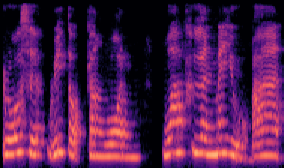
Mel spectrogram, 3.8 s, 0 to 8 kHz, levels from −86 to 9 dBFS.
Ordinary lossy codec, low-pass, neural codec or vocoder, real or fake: none; 7.2 kHz; codec, 16 kHz, 16 kbps, FunCodec, trained on Chinese and English, 50 frames a second; fake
